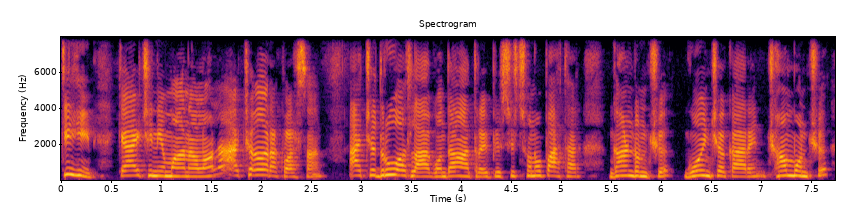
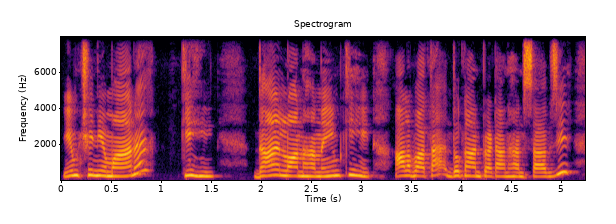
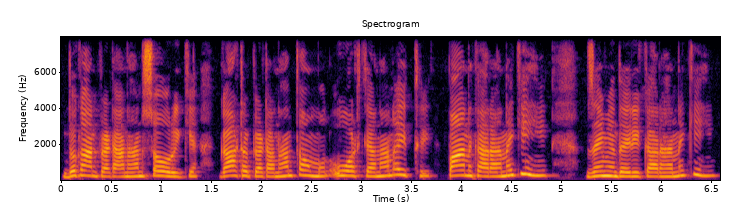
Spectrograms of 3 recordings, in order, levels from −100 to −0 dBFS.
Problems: background sounds at intervals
